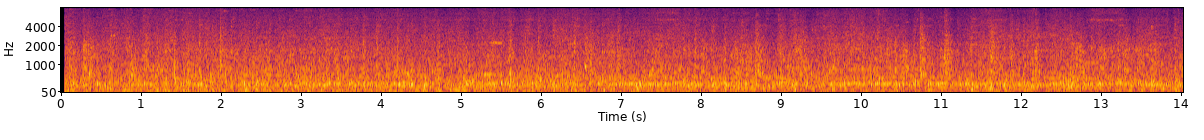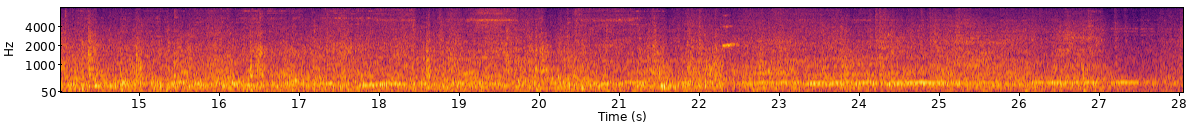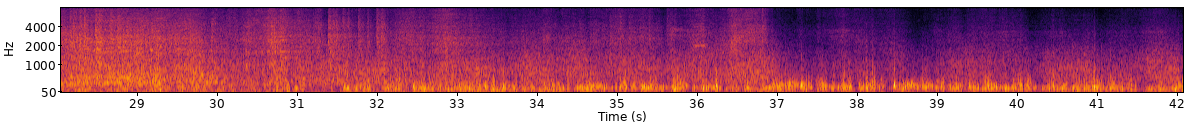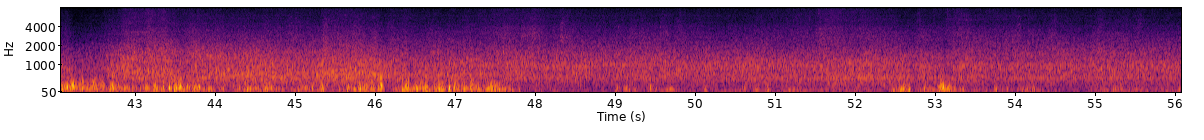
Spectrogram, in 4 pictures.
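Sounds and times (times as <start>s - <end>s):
wheels clicking on rail: 0.0s - 38.5s
train rumbling: 0.0s - 56.0s.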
